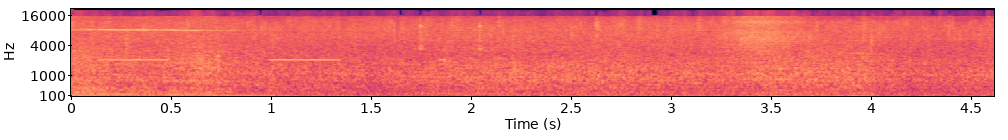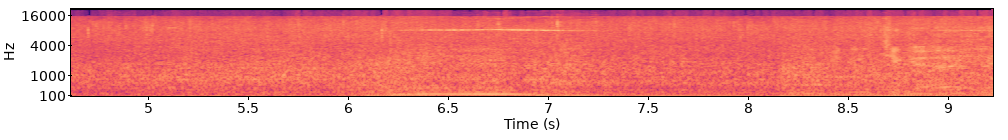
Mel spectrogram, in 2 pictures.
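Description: Big truck driving in Euro Truck Simulator 2, a low engine rumble with rain-like noise over it and a brief rising-then-falling engine note, high tonal beeps now and then, steady and moderately loud.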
